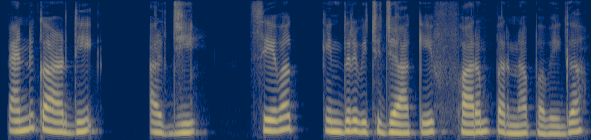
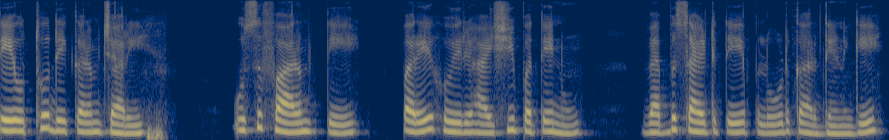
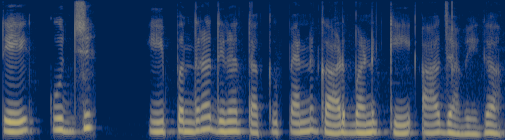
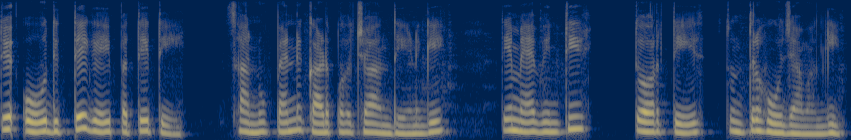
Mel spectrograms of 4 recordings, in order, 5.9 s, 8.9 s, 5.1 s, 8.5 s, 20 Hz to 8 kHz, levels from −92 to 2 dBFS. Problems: background sounds at intervals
